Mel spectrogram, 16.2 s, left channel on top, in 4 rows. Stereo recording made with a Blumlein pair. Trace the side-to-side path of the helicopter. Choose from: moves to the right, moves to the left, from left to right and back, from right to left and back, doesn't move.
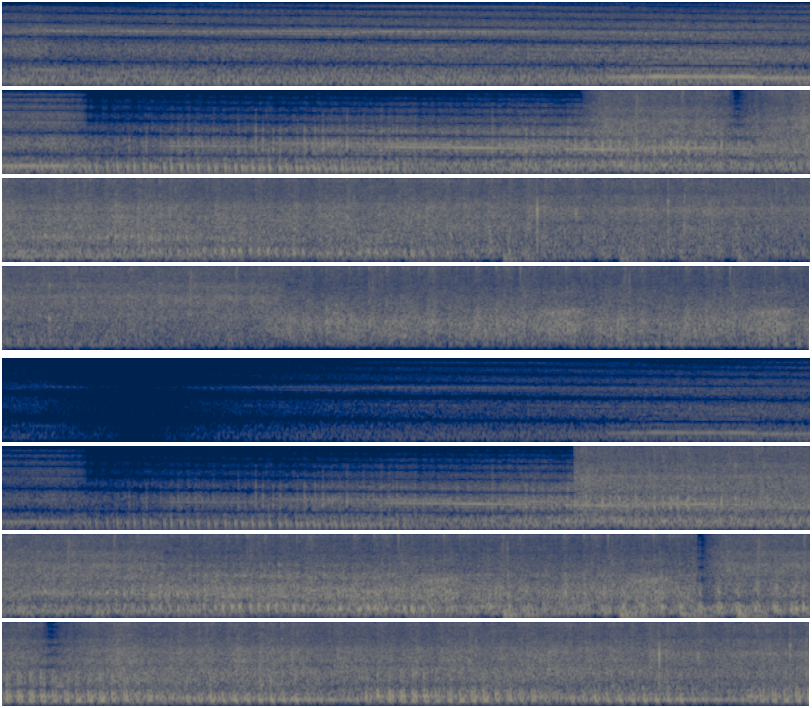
moves to the right.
